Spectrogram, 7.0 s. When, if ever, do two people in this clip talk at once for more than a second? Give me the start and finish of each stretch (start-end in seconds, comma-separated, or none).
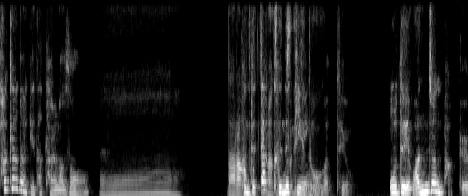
3.6-4.9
